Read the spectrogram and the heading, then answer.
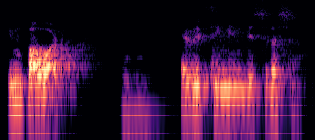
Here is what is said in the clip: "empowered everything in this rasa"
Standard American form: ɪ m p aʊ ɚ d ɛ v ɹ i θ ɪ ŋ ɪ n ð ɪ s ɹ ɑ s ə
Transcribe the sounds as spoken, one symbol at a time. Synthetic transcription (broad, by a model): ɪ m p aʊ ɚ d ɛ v ɹ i t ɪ ŋ ɪ n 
